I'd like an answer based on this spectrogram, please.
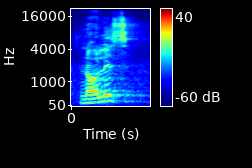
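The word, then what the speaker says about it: knowledge: नॉलेज, नॉलेज में भी D silent है, यहाँ पर डी की कोई भी साउंड नहीं आ रही है।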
